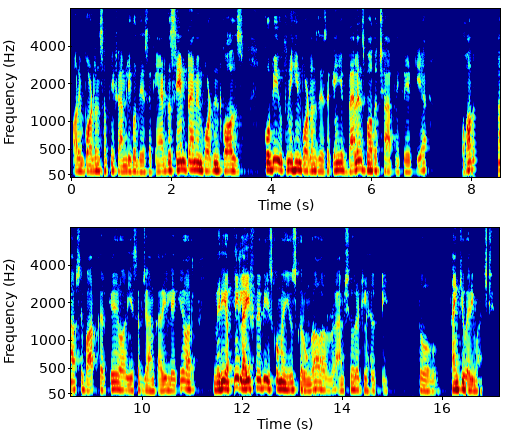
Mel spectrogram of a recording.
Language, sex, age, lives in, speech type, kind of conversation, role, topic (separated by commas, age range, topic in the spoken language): Hindi, male, 50-54, India, conversation, podcast, host, Phone aur family time kaise balance karte ho, yaar?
